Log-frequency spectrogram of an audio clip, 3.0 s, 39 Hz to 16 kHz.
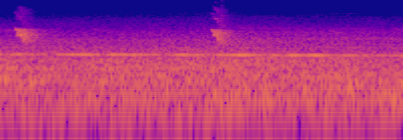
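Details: An adult male house finch in Elkridge, Maryland, on 9 April 2024, gives two short, bright downward chirps about a second and a half apart, over a steady rumble of traffic and a faint constant hum.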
